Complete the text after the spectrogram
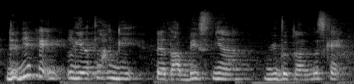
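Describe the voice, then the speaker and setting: Young Indonesian woman, very high voice, casual storytelling, English terms mixed in, echoey room. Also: brisk, dark tone. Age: young adult. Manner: informal, mixes English terms into speech. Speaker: interview guest, software engineer.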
